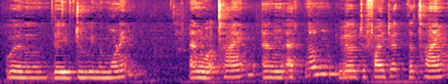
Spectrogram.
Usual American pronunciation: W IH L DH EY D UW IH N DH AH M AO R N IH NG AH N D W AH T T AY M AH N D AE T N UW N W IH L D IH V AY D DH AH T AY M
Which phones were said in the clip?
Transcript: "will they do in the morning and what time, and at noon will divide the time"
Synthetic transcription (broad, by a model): W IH L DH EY D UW IH N DH AH M AO R N IH NG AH N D W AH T T AY M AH N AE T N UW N W IH L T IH F AY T DH AH T AY M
